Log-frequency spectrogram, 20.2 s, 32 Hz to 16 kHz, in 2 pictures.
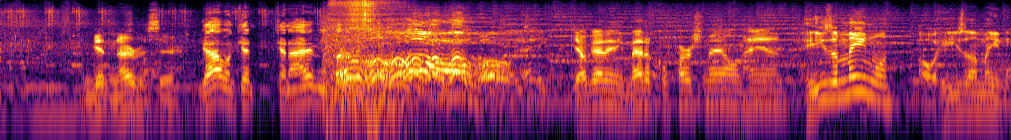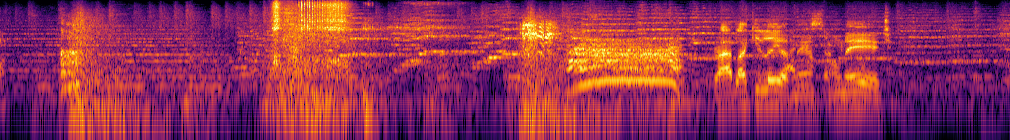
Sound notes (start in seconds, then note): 15.2 squeaking; 15.4 bull bellowing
